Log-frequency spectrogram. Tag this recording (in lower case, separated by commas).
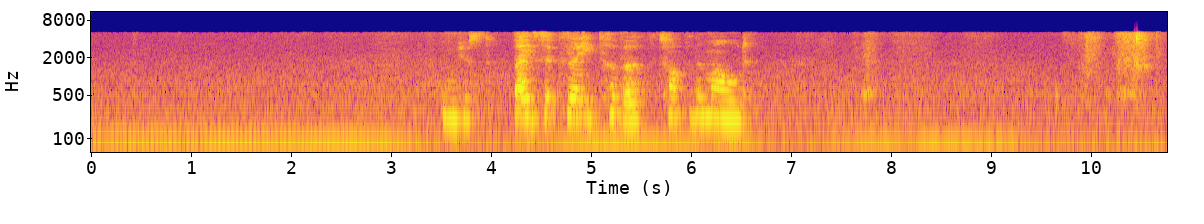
speech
